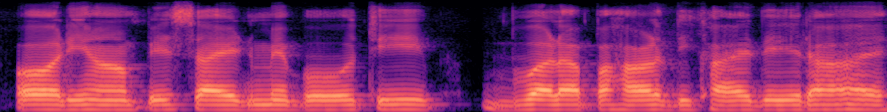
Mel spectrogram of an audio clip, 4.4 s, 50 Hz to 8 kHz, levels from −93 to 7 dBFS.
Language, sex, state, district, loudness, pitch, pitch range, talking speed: Hindi, male, Jharkhand, Deoghar, -16 LUFS, 125 Hz, 125-130 Hz, 175 wpm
